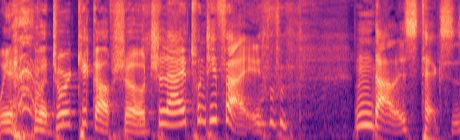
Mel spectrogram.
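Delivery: tiny, very high little gnome voice. Announcing a tour kickoff show, speaking in a little gnome voice. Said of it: "Sound like a little gnome".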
